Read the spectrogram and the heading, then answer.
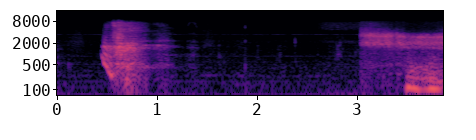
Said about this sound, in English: did I mute myself in time? Did you? I had to sneeze. I don't know. I hope I did.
